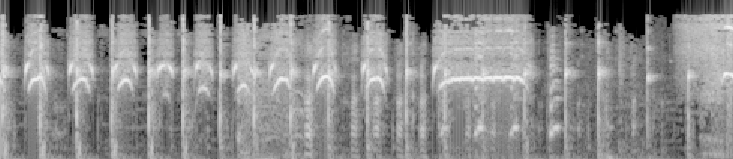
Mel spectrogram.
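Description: A monkey calls in a rapid series of shrill, squeaky chirps, then lets out one longer, steady high-pitched cry before the chattering resumes. The calls are loud.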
